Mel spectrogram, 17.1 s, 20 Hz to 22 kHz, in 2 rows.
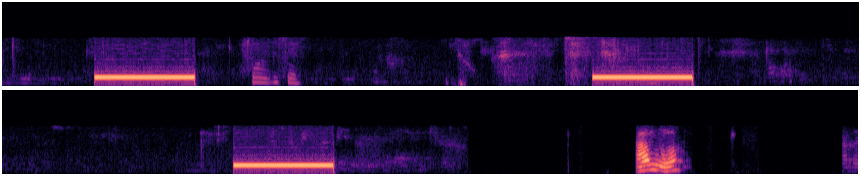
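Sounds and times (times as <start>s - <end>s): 
ringback tone of an outgoing telephone call: 0.9s - 2.0s, 5.9s - 7.0s, 10.9s - 11.9s
speech: 2.5s - 3.1s, 14.9s - 15.4s.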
